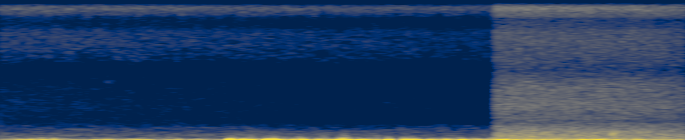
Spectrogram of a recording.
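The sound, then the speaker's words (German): Wind gusts rumble low and unevenly through a forest beside meadows and fields, swelling after a quiet start; partway through, a soft, steady rustle of the forest's leaves rises and continues under the gusts to the end. “Ein Wind ist aufgekommen und raschelt durch die Blätter des Waldes.”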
